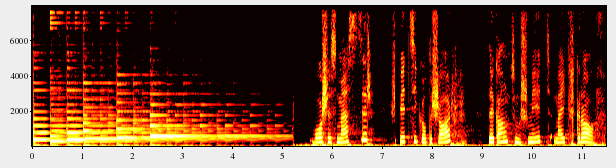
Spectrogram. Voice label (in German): Werbespot Messer; Muensingen; schulzentrum rebacker in muensingen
